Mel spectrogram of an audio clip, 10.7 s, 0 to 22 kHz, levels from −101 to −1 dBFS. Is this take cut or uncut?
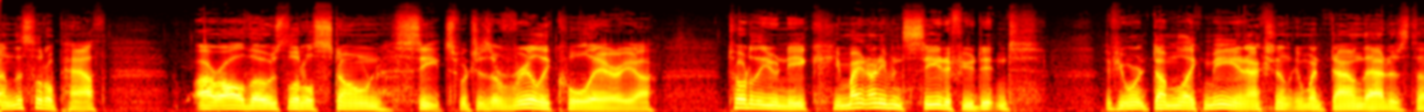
uncut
